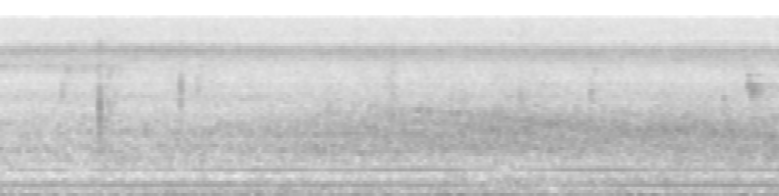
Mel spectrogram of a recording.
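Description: Electric freight train running, a steady low rumble with an even electrical hum, the running noise growing a little louder mid-way.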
